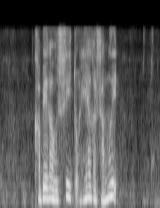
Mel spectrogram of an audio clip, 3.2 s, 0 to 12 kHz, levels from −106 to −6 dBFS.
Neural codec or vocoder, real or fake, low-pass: codec, 16 kHz, 4.8 kbps, FACodec; fake; 7.2 kHz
